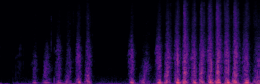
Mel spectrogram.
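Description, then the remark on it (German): Quick, airy whooshes of violin bows swished hard through the air by string musicians, first a scattered handful, then a fast, steady run of rhythmic swipes, all fairly soft with no voices. “Und da haben die Musiker den Bogen in die Hand genommen, also die Streicher, und haben dann angefangen, einmal ganz fest durch die Luft zu wedeln.”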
